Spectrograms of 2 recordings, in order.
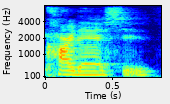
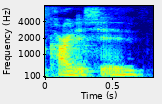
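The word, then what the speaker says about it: Kardashev: If you don't know what the cartef scale is, um, I was pronouncing it Kardashian for the longest and my soul finally mustered up the courage to tell me, "Hey, Ashley, it's Cardishes." Oh, okay.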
